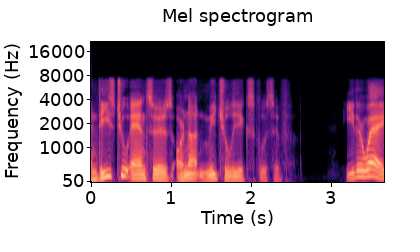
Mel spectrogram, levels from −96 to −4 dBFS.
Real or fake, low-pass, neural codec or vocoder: fake; 7.2 kHz; codec, 16 kHz in and 24 kHz out, 0.9 kbps, LongCat-Audio-Codec, four codebook decoder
